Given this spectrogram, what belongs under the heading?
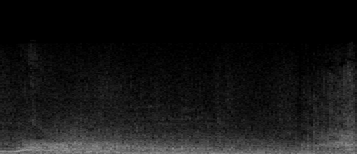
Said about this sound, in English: Dogs come bounding towards them.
